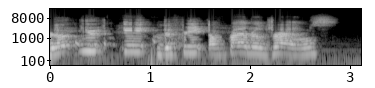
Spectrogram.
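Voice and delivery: high, slow, mock scolding voice.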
